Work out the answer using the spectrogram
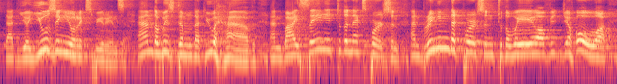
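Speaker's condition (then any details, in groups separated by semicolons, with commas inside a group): No condition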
